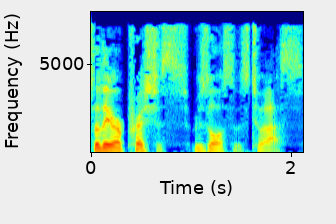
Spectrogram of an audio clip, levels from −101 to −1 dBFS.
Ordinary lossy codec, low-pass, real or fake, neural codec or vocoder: MP3, 32 kbps; 7.2 kHz; fake; codec, 16 kHz in and 24 kHz out, 0.4 kbps, LongCat-Audio-Codec, two codebook decoder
